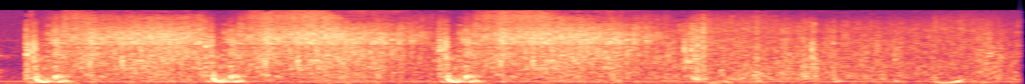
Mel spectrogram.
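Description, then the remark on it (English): Water splashes in a steady rhythm, about every second and a half, over a continuous loud wash of moving water as two people enter a river with a raft and swim downstream with the current. No one speaks. “So me and the white one entered the river with the raft.”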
